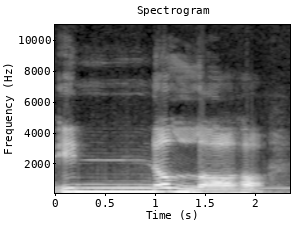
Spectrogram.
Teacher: نون کے اوپر شد ہے تو غنہ ضرور کرنا ہے آپ نے، ان اللہ نہیں پڑھنا، آپ نے پڑھنا ہے ان اللہ، لفظ اللہ کو پر پڑھنا ہے کیونکہ لفظ اللہ سے پہلے زبر ہے۔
